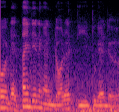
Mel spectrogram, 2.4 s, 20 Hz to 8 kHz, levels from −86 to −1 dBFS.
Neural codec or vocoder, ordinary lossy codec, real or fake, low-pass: none; none; real; none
